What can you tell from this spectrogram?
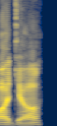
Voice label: voiced palatal stop medial, hungarian

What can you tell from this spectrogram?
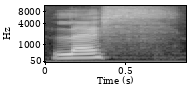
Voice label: forest, Czech

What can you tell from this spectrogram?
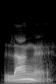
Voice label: long, German

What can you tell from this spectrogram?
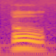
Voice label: back rounded, norwegian

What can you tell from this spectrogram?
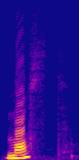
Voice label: bridge, Bulgarian Consonants

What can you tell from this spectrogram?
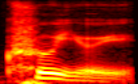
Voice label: velar aspirated, quechua

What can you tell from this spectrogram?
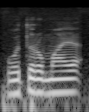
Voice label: laminal dental, yanyuwa

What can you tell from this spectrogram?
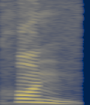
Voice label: thick soup, Thai vowels

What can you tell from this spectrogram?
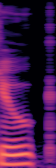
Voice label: voiceless palatal stop initial, hungarian

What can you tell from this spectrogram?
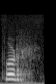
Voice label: postalveolar rhotic, toda

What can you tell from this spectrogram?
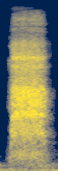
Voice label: tone whisper, mandarin tones

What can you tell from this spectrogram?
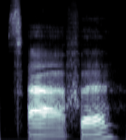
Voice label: he wrote, amharic

